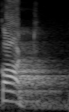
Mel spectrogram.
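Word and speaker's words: caught: आए, वहां पर जी एच क्या रहता है, साइलेंट रहता है। जैसे कि देखते हैं यहां पर, ये क्या है, कॉट, ये क्या है, कॉट, तो देखो ये क्या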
